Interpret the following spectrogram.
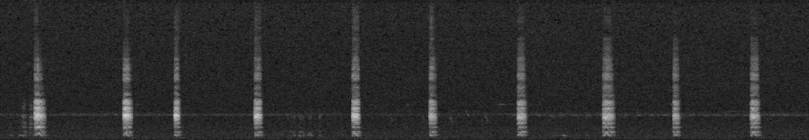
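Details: Male Oomadarakokunusuto beetle making hard 'kan kan kan' clicks while mating with a female in a high-mountain pine forest; crisp knocks spaced roughly every half to one second, with a thin steady whine behind.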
